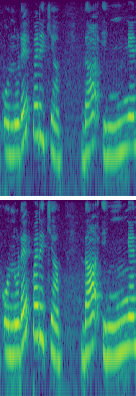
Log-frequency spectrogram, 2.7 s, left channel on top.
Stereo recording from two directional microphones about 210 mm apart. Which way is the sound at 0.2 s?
10° right (ahead or behind).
